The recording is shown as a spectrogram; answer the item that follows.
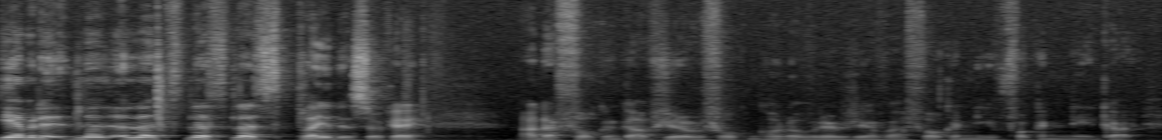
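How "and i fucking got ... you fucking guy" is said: put-on rural country Irish accent in a ranting tirade. Showing how a guy from the countryside curses: imitating an irish countryside guy cursing. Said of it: "that's the Irish guy".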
